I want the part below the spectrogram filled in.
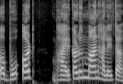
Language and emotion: Goan Konkani, neutral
